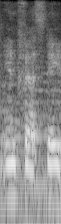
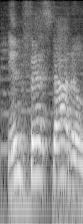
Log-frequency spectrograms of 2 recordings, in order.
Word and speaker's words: Infestado: oh not not pronounced infested Oh to rhyme with tornado or tomato although if you say tomahto nobody really says tomahto do they I don't think they do infest Otto hear that word is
